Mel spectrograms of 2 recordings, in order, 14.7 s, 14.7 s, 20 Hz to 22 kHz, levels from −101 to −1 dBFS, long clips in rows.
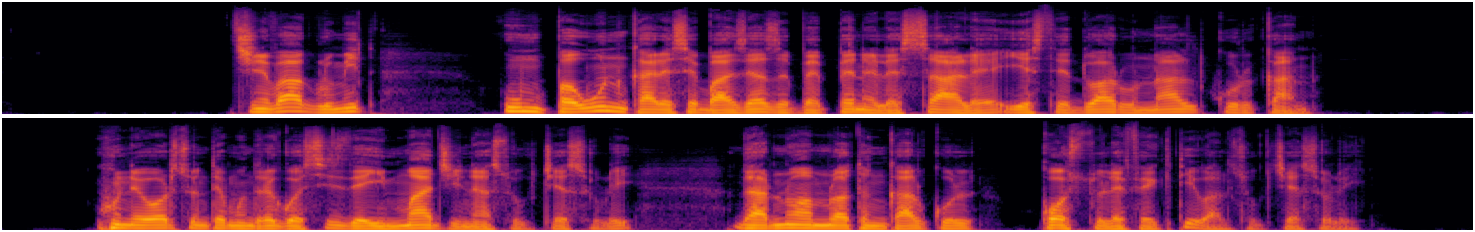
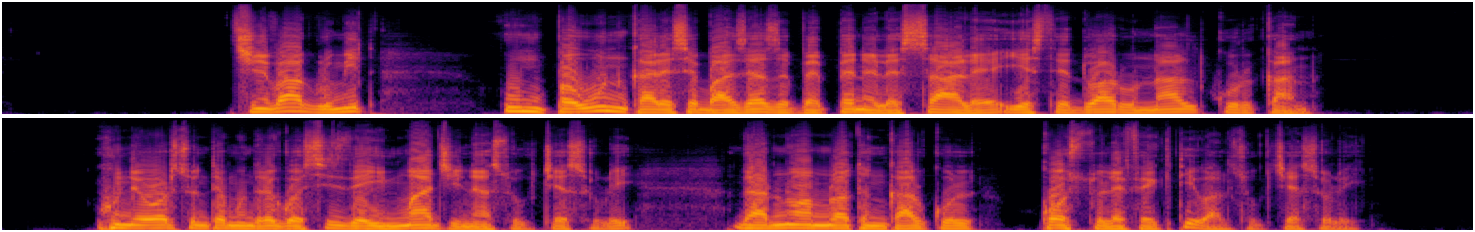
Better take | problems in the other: first | distortion; slight; 10 dB below the speech

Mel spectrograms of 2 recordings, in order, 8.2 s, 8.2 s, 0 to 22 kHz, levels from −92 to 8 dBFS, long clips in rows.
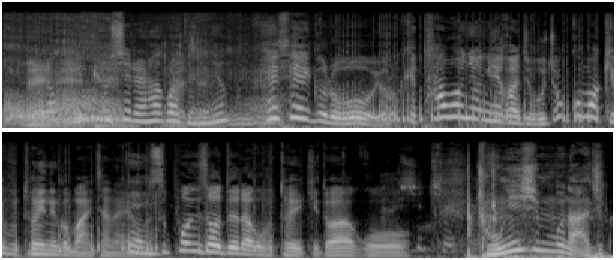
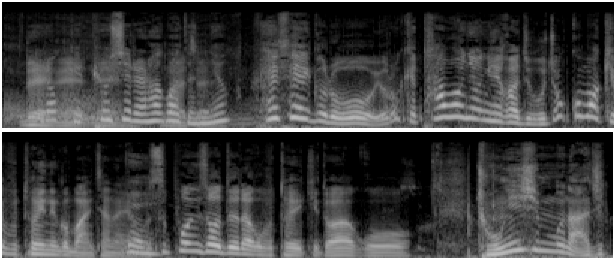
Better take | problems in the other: second | household noises; loud; throughout; 8 dB below the speech; faint in the second

